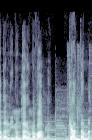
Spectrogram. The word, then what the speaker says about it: Gundam: non dare una valle gandan viene quindi pronunciato come le sue parole di origine nel resto del mondo naturalmente non sto dicendo che non dovete mai più chiamarlo conta una dopotutto è ormai conosciuto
